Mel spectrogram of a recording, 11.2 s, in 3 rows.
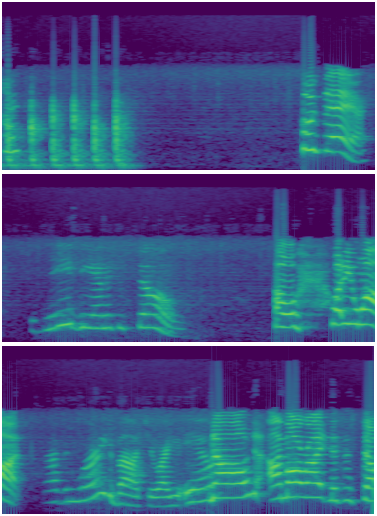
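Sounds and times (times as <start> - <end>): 
knocking on a door: 0.0 - 1.4
speech: 3.4 - 5.6, 6.5 - 11.1.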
